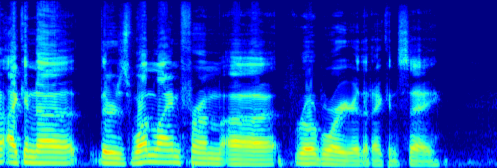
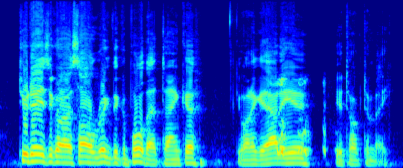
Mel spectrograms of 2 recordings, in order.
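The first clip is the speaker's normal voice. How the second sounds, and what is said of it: Put-on Australian accent, pretty good. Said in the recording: “Now I want to hear your Australian accent. ... Not bad. ... That was pretty good”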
